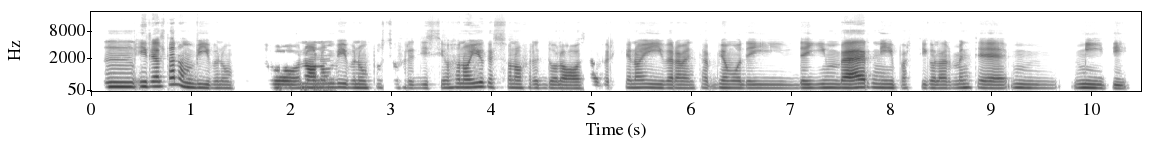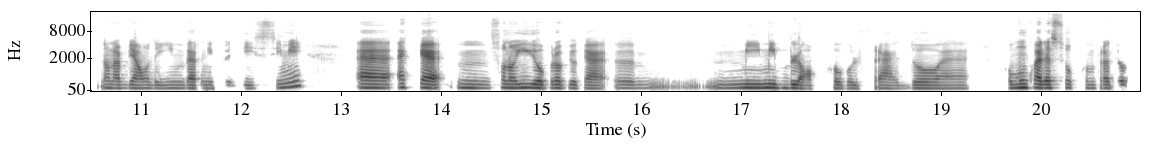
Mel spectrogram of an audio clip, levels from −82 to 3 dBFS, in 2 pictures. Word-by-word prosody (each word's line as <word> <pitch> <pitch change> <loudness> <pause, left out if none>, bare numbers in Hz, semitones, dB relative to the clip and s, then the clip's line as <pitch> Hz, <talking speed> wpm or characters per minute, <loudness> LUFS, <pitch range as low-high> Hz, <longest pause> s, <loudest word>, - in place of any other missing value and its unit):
mhmm, 230 0 +5
in 240 0 +3
realtà, 245 +7 +3
non 235 - +2
vivo 175 -2 -2
in 170 - -6
un 165 - -8
posto 175 - -3
no, 185 0 +5
non 185 +1 -3
vivo 195 -2 -2
in 180 - 0
un 175 0 -2
posto 185 0 -19
freddissimo. 175 0 -10
Sono 195 +1 0
io 215 +3 +3
che 210 -2 -7
sono 190 -2 -5
freddolosa, 165 -2 -4
perché 170 +3 -13
noi 185 -1 -1
veramente 170 0 -4
abbiamo 175 0 -4
dei 170 -1 -7
degli 175 +1 -2
inverni 185 0 +5
particolarmente, 170 0 -4
mhmm, 170 -3 -6 0.2
miti, 165 -4 -2 0.2
non 175 0 -4
abbiamo 165 -1 -1
degli 155 0 -10
inverni 160 -1 -4
freddissimi. 160 - -6 0.5
Ehm 180 -2 +6
è 195 0 -1
che, 175 -4 +8
mhmm, 175 -3 -3
sono 175 +2 0
io 180 -2 +4
proprio 170 -2 -3
che, 150 -2 0
ehm, 165 +2 -11 0.4
mi 175 0 -1
mi 185 0 +4
blocco 160 -2 -2
col 155 -1 -10
freddo. 155 0 -4
Ehm, 150 0 -8 0.3
comunque 180 +2 +4
adesso 175 +1 +3
ho 175 - -10
comprato 165 0 -6
175 Hz, 155 wpm, -26 LUFS, 165-185 Hz, 0.5 s, che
